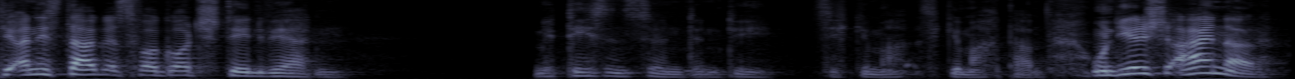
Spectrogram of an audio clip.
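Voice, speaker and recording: A male pastor preaching a sermon dramatically, swinging between loud emphasis and hushed whispers. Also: mid-range voice, sing-song, moderate pace, breathy edge.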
